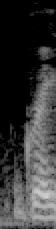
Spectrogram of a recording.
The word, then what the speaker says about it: greige: start out with and it's called gray goods, but it's spelled Greige, and it's because it's not really gray, but grayish. Okay. But they say gray goods.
